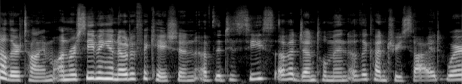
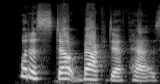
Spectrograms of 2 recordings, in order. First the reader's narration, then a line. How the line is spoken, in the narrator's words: he exclaimed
